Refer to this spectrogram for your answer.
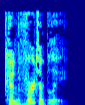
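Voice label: "convertibly", British English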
